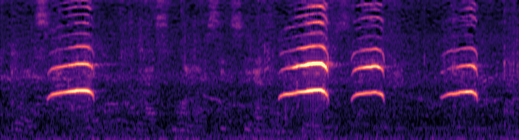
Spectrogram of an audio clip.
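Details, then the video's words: ['Baby monkey crying loudly for its absent mother: five ringing, slightly arched tonal cries, each about a third to half a second long, coming at irregular intervals, some in quick pairs, over a faint background hum.'] "baby monkey calling mom"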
